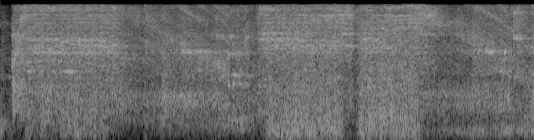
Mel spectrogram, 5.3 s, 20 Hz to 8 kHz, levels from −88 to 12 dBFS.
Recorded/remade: remade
